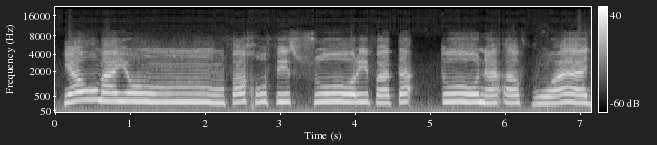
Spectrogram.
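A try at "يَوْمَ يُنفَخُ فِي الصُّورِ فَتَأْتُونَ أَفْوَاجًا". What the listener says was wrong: Tinggal dikit tadi tasydidnya huruf shad ditekan lagi lebih kuat. Fis-suri, tidak hanya fis-suri tapi fis-suri. S-nya ngalir dulu ya.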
